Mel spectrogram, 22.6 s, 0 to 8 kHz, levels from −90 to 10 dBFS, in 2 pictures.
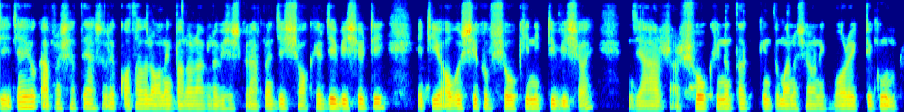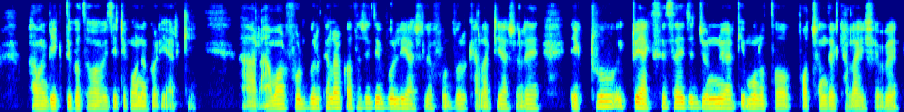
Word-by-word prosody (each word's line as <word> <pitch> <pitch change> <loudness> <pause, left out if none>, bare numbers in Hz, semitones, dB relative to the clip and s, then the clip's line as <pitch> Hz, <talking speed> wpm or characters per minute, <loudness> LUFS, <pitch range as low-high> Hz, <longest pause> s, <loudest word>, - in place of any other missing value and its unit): জি, - - +1 0.2
যাই 140 +2 +4
হোক 145 0 +1
আপনার 120 -2 -2
সাথে 120 0 -6
আসলে 120 - 0 0.2
কথা 110 +3 -1
বলে 115 -1 +2
অনেক 110 0 +1
ভালো 110 0 +1
লাগলো। 110 0 -5
বিশেষ 110 +2 +5
করে - - -2
আপনার 115 +1 -2
যে 120 - +2
শখের 110 +2 -2
যে 125 - +9
বিষয়টি 125 +2 +5 0.5
এটি - - -1 0.2
অবশ্যই 110 +2 +8
খুব 120 -1 -1
শৌখিন 115 +2 +2
একটি 115 - -1
বিষয়। 100 +5 +4 0.6
যার 100 0 +1 0.4
শৌখিনতা 115 +1 +2 0.2
কিন্তু 115 -1 -2
মানুষের 110 +1 0
অনেক 110 0 -6
বড় 105 +1 +2
একটি 105 +1 -3
গুণ। 105 -2 +2 0.6
আমি 105 0 +1
ব্যক্তিগতভাবে 105 -1 -2
যেটি - - -1
মনে 100 -1 0
করি - - -6
আরকি। - - -7 0.7
আর - - -2
আমার 115 +3 +1
ফুটবল 125 +1 -2
খেলার 130 0 +1
কথা 130 - -3
যদি 130 +1 0
বলি, 125 0 +1
আসলে 115 - -5
ফুটবল 115 0 -5
খেলাটি - - -4
আসলে 120 - -1 0.6
একটু, 150 - -6 0.3
একটু - - -5
এক্সারসাইজের 130 +2 -2
জন্যই 120 +1 +3
আরকি - - -5
মূলত 110 -1 -2 0.4
পছন্দের 110 +1 0
খেলা 105 - -2
হিসেবে - - -1
115 Hz, 155 wpm, -26 LUFS, 110-120 Hz, 0.7 s, যে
